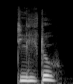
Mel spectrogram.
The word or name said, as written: dildo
